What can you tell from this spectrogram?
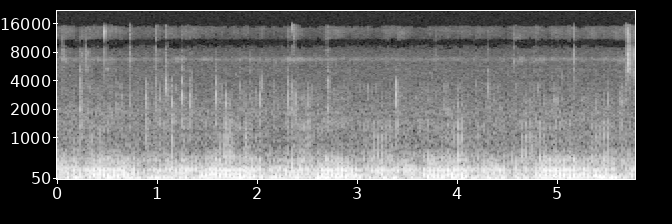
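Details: Mother cat with suckling kittens that are being weaned onto tasty pâté: a low, throbbing purr rising and falling in slow waves, accompanied by faint clicks and rustling.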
